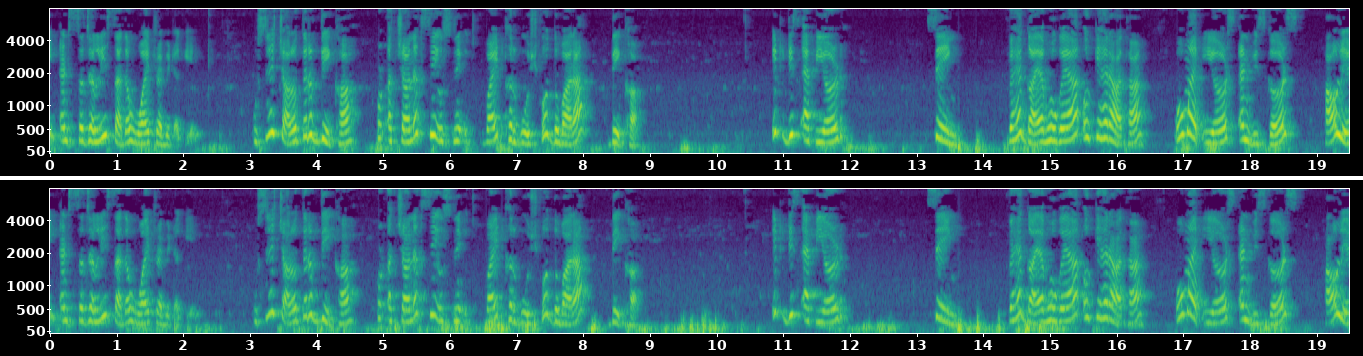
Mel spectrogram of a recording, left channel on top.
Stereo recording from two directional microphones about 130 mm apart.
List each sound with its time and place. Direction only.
0.1 s a woman's voice: 20° left (ahead or behind)
10.8 s a woman's voice: 15° left (ahead or behind)
14.4 s a woman's voice: 20° left (ahead or behind)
